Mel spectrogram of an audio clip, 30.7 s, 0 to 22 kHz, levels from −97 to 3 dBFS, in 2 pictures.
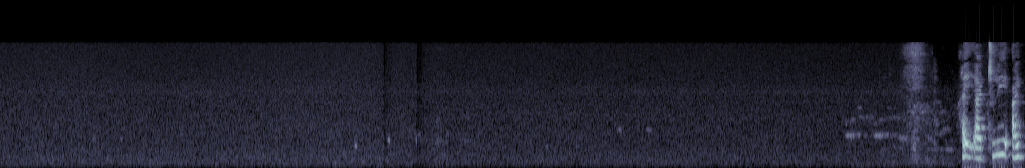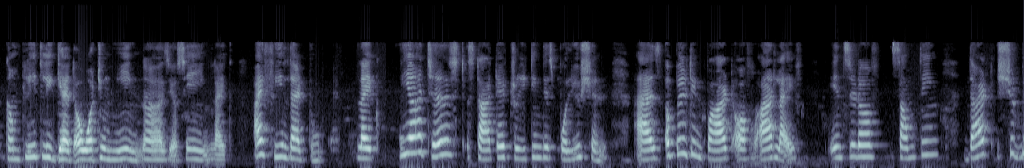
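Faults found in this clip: Filter restarted on every block, whole clip: steady buzz around 43.1 Hz riding the speech, louder on loud passages, quieter in pauses. Fits a 1024-sample block. The filter's state gets zeroed each block, so every block opens with a tiny transient.

Background gated by the echo canceller, 15.31–15.48 s and 16.56–17.15 s: room tone ducks about 40 dB, roughly 150 ms and 300 ms of it, then comes back. Canceller clamping the mic while the far end plays.

Same gating at 26.64–28.86 s, shallower at about 31 dB, around a second affected in total. Background sags, then recovers once the canceller lets go.

Echo leak, 20.32–22.25 s: faint delayed copy of the speech, 431 ms late and about 20 dB under the direct signal. Likely a far-end loudspeaker the canceller didn't fully subtract, so the residue gets sent back.

Second leak at 29.56–29.6 s: a brief scrap, 438 ms behind and about 40 dB down. 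Likely the same path, same delay, just less getting through. The low-bass roll-off on the call mic chain is expected.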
